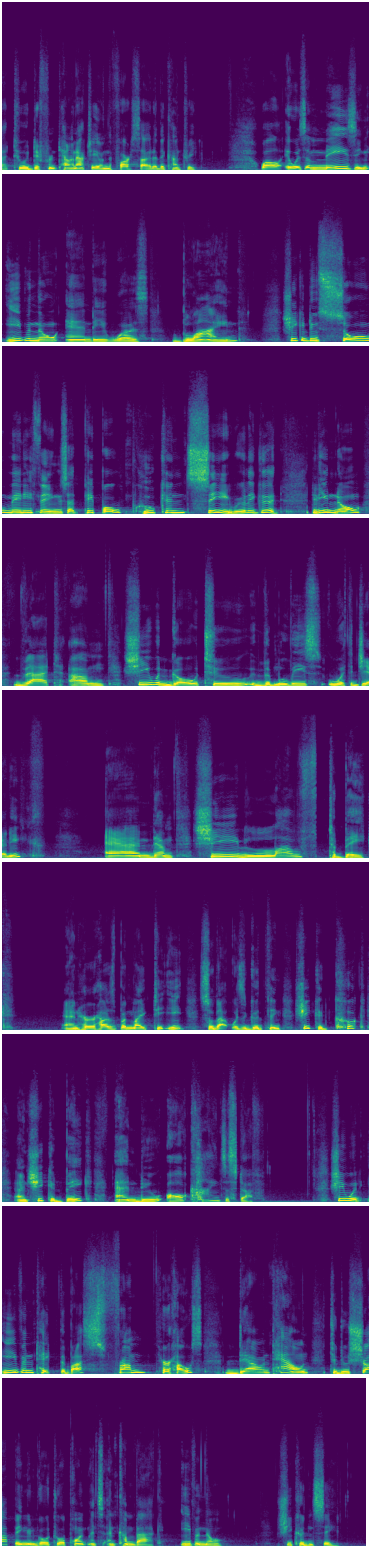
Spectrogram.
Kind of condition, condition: setting, large echoing room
